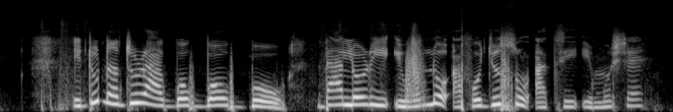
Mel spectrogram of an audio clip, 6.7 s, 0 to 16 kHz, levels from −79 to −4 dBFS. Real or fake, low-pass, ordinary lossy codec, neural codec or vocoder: real; 14.4 kHz; none; none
